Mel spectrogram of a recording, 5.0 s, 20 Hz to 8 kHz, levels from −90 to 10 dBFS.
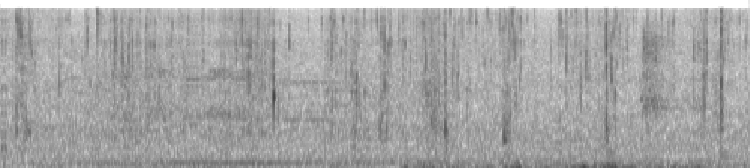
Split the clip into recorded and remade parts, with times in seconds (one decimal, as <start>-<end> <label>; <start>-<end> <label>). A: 0.0-5.0 recorded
